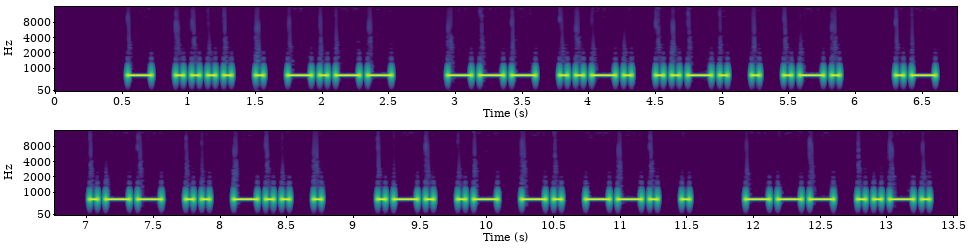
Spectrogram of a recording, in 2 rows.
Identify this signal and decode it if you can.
Morse code, heard as a keyed tone, about 20 wpm, 700 Hz. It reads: THEY OFFER A WIDE RANGE OF
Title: Sentences with 4-Word Phrases - 20wpm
